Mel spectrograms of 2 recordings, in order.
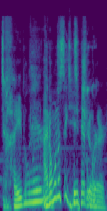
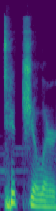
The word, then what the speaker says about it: titular: when the you keep you keep pronouncing it titler I don't want to say I don't want to say that it sounds weird it's titular it sounds weird tit Chiller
